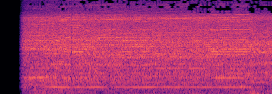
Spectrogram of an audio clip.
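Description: Electric angle grinder running steadily at a constant pitch.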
